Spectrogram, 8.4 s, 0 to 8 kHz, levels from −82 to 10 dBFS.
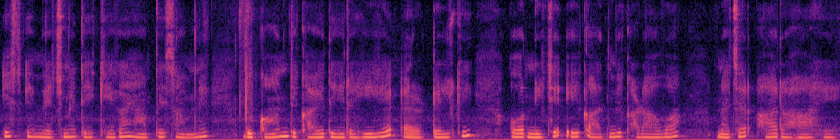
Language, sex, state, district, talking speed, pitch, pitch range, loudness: Hindi, female, Rajasthan, Jaipur, 170 wpm, 200 Hz, 185-225 Hz, -21 LUFS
